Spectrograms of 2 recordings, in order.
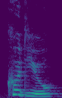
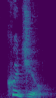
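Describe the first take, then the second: First: The D and you are said separately. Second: The D and you blend into one sound. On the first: "Could you becomes" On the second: "becomes could you"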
